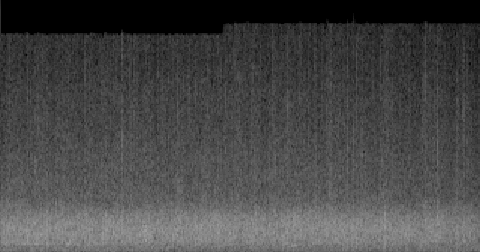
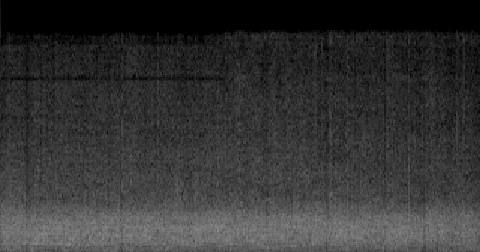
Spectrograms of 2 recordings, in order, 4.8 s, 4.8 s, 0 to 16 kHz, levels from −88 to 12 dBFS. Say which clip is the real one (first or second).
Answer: first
